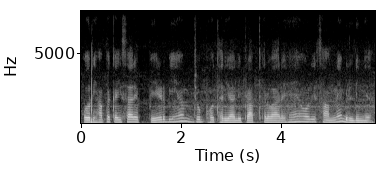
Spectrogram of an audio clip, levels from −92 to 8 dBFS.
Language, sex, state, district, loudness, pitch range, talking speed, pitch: Hindi, male, Delhi, New Delhi, -18 LUFS, 140-175 Hz, 205 wpm, 160 Hz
